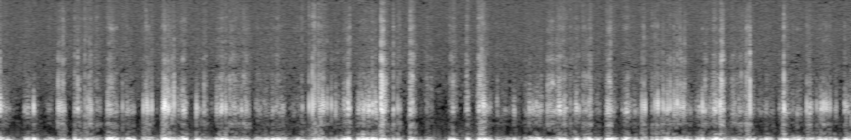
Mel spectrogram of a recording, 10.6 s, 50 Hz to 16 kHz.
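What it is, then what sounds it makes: Metal microphone capsule being scratched. A thin orange stick scratches from above across the small chrome metal body and mesh grilles of a Zoom H5 XY microphone capsule. The result is a steady, close, low rumbling scrape with frequent crisp crackling bursts and brief bright ticks throughout.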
